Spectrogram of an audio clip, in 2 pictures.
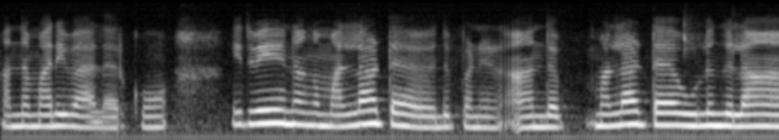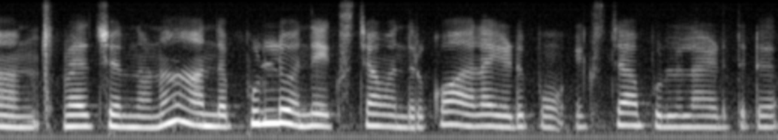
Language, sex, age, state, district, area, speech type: Tamil, female, 18-30, Tamil Nadu, Viluppuram, rural, spontaneous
